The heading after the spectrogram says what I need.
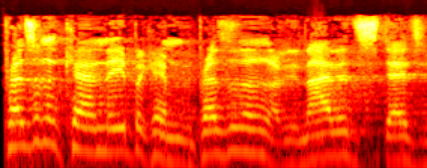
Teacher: notice how his voice moves back in his throat and down in his chest when he's imitating the American accent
